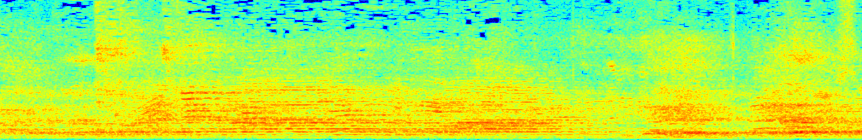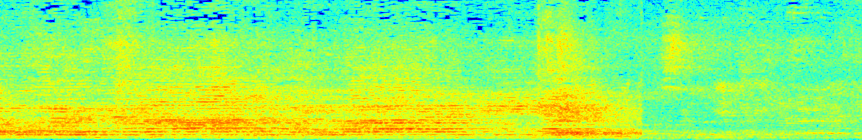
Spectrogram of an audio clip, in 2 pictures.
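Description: A crowd of men and women chant a prayer loudly together nearby.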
